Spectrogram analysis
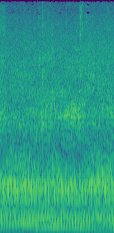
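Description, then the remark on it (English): An old Chevrolet Blazer SUV's engine rumbles steadily as it passes on the left, a constant low, gritty drone with no voices and no pauses. “Old Chevrolet Blazer passing on the left.”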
